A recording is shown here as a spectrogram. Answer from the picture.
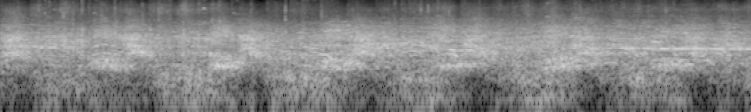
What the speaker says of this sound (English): The Deering crowd on its feet.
